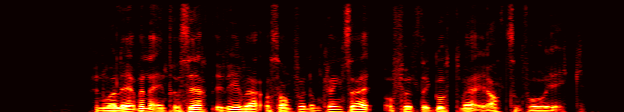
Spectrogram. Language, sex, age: Norwegian, male, 19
